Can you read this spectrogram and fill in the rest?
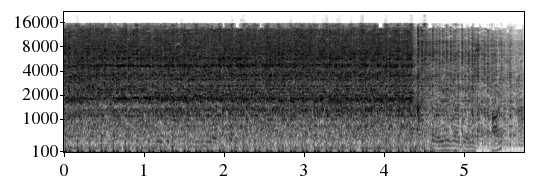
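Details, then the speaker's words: Craftsman 24-inch electric-start snow blower left unused over the summer. The starter cranks steadily at about three turns a second for four seconds, never catches, then winds down. Cranks but won't start; owner plans to replace the spark plug and felt it lacked power. "I got gas but it's not turning so now I'm going to take this SP plug out"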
